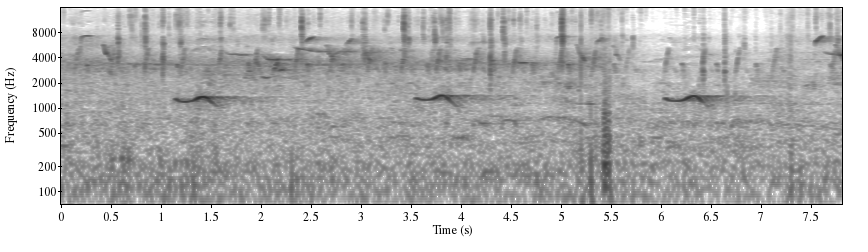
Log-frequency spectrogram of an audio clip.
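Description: Water drips and splashes onto a hard floor.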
